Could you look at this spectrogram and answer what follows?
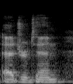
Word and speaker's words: Edgerton: you video where there's a robot voice saying Joel Ed Edgerton and then in the comments it's saying nope that's wrong I saw an interview he pronounces it ederon so I don't know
